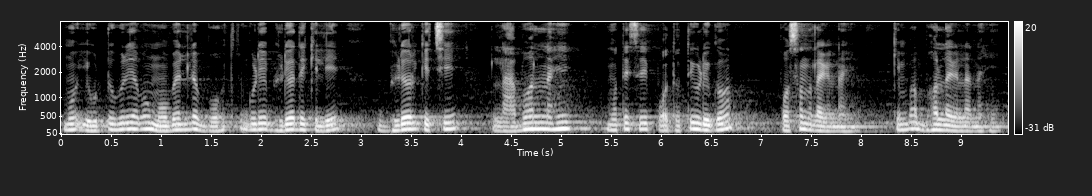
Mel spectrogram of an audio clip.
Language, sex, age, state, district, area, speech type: Odia, male, 18-30, Odisha, Boudh, rural, spontaneous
